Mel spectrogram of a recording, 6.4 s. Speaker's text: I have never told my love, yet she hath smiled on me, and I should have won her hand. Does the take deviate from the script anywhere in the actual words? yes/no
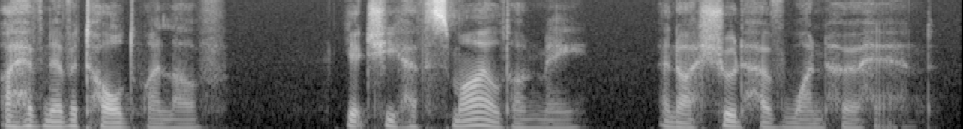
no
